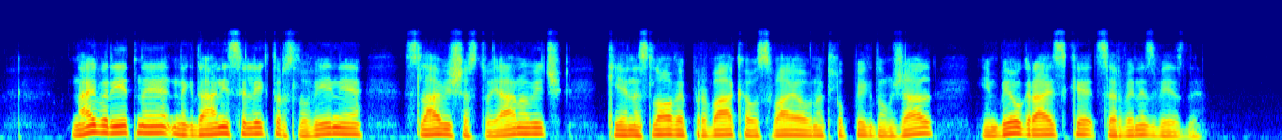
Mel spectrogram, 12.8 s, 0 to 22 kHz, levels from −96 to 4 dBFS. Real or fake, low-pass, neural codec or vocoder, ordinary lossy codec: real; 7.2 kHz; none; Opus, 32 kbps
